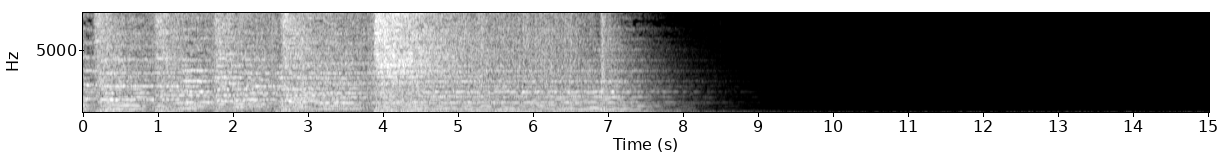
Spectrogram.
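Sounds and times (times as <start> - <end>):
national anthem music: 0.0 - 8.6.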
